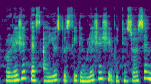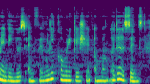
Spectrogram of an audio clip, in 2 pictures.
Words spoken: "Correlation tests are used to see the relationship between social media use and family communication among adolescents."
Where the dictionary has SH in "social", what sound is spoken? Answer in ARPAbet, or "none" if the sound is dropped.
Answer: S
